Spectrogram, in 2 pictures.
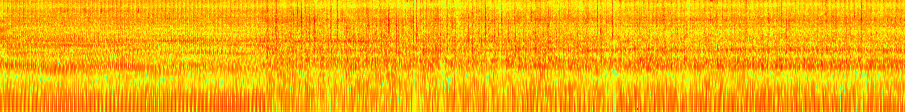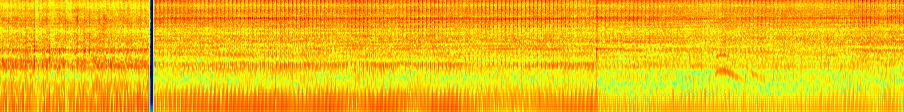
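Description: Diesel hand rotavator engine on a Zakynthos raisin farm runs steadily, loud and close, with a continuous mid-pitched chugging drone throughout and a brief change in tone partway through.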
